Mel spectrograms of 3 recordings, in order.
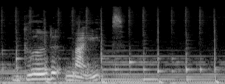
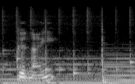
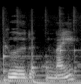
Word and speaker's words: good night: Good night is often pronounced actually good night. So we don't really say good night, it's more just good night. See, I'm just closing off that sound for night.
